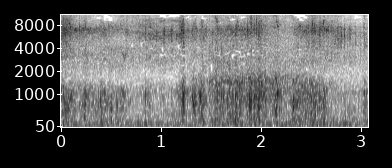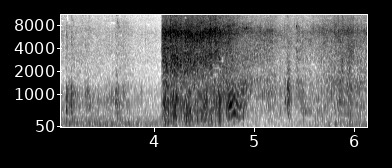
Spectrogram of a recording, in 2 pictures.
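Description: Radio-controlled Tamiya Fighter Buggy RX running over dry leaves and grass: its electric motor and tyres rustling through the leaves. The sound jumps sharply louder about four seconds in.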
